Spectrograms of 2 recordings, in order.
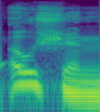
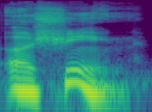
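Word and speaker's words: Oisín: Sister-in-law calls me Ocean or Ocean depending on how hard she tries. But my name is pronounced Oisin.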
